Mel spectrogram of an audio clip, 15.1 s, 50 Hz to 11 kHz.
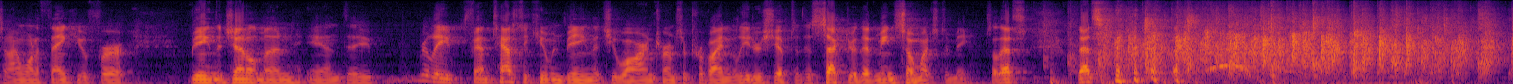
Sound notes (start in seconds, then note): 10.6 applause; 11.0 laugh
